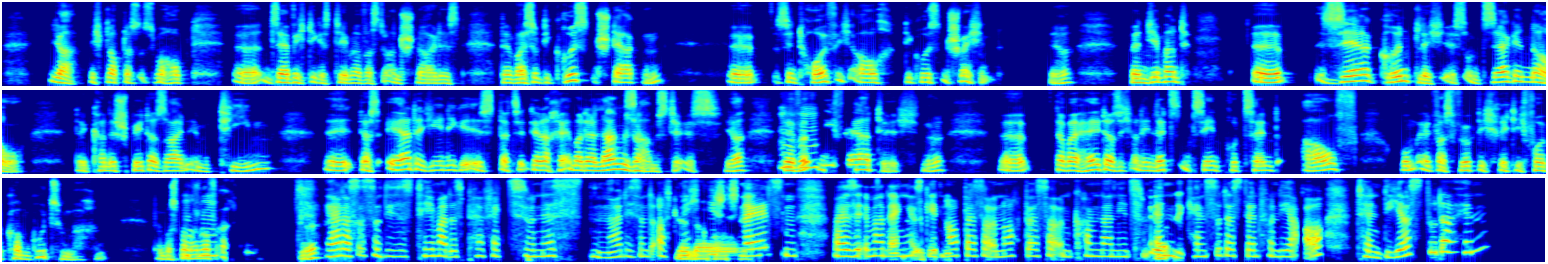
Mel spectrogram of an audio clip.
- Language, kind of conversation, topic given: German, podcast, Wie gehst du mit Selbstzweifeln um?
- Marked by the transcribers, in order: stressed: "Langsamste"; other noise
